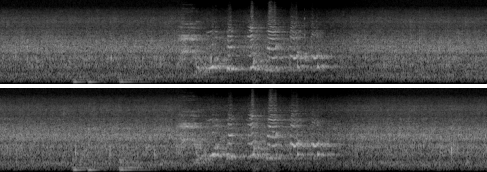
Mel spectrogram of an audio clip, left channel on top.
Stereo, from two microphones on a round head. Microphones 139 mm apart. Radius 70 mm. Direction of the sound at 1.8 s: 60° left (ahead or behind).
